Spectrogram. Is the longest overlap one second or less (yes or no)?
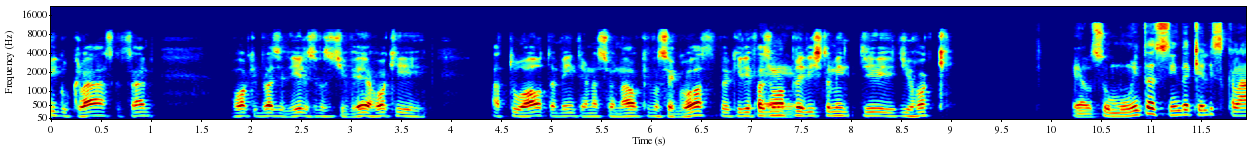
yes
